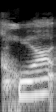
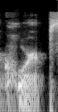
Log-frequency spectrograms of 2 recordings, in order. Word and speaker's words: corps: Now, the members of this corps, I don't know if it's pronounced corps or corpse. I'm going to say it is corps. The T is silent.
